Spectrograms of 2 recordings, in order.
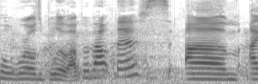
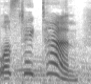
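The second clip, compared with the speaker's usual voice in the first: sing-song break; 10 semitones higher than usual. Retold or imitated. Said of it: "And I was like".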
